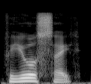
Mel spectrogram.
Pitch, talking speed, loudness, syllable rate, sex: 130 Hz, 195 wpm, -14 LUFS, 4.0 syllables/s, male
